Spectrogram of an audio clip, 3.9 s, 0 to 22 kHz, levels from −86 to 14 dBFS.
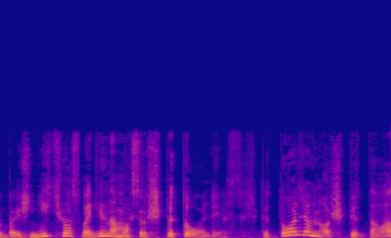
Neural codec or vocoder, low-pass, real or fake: codec, 16 kHz in and 24 kHz out, 1.1 kbps, FireRedTTS-2 codec; 9.9 kHz; fake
